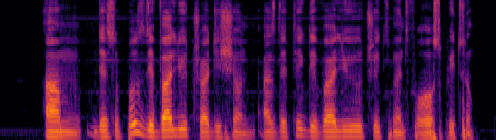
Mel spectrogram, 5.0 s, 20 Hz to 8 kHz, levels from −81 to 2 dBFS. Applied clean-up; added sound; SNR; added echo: neural separator model SepFormer DNS4.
